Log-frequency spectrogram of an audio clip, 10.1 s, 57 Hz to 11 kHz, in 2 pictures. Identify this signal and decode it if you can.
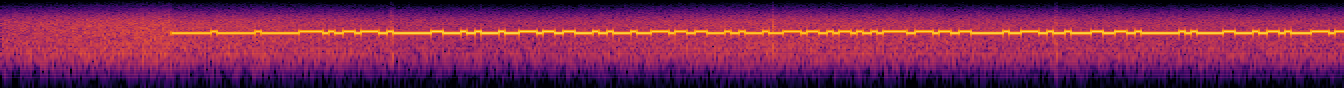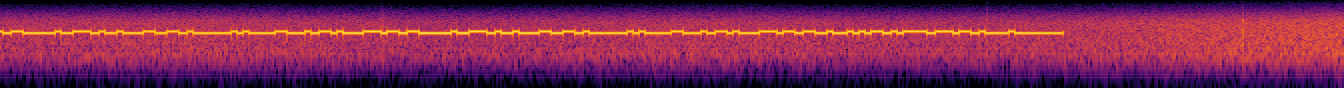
RTTY (45.45 baud, 170 Hz shift), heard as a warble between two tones, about 1600 Hz centre. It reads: CQ CQ CQ DE VA8XCG VA8XCG VA8XCG PSE K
